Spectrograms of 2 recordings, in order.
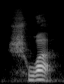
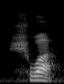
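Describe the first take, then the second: The two takes are said the same way.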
